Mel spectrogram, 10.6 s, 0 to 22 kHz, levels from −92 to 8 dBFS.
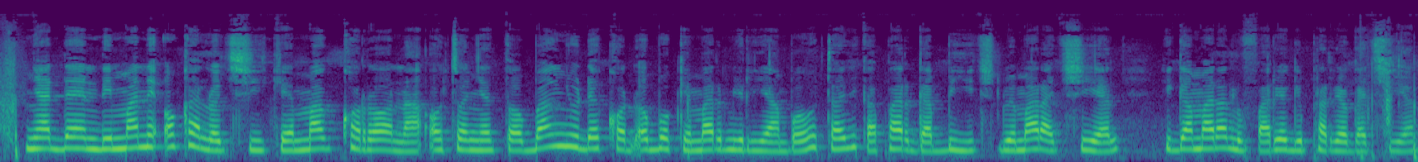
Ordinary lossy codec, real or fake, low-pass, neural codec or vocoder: MP3, 64 kbps; real; 19.8 kHz; none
